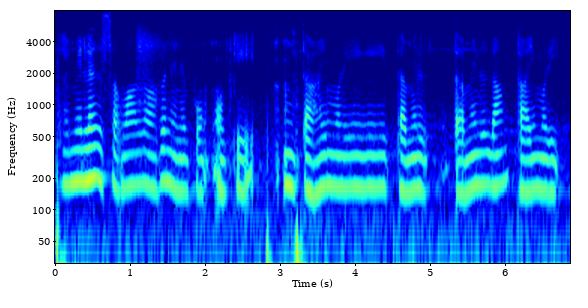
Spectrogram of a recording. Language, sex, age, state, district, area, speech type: Tamil, female, 60+, Tamil Nadu, Ariyalur, rural, spontaneous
